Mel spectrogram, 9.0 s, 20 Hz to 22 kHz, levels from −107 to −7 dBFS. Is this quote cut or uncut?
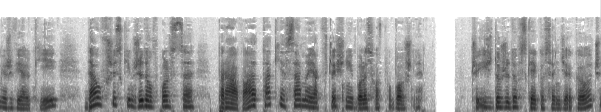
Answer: cut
